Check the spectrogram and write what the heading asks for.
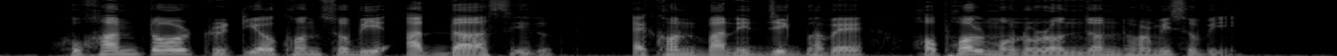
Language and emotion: Assamese, neutral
